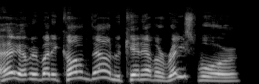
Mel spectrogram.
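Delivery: high animated-film cartoon king character voice. Asked to do it again, a speaker redoes the character's line: King Candy voice. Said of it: "King Candy".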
